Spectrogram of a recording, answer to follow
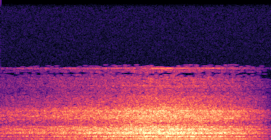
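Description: Steady engine noise with a constant low hum, swelling over the first second and fading out at the very end.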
